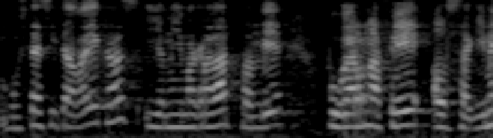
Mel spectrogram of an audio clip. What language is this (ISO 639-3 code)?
cat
